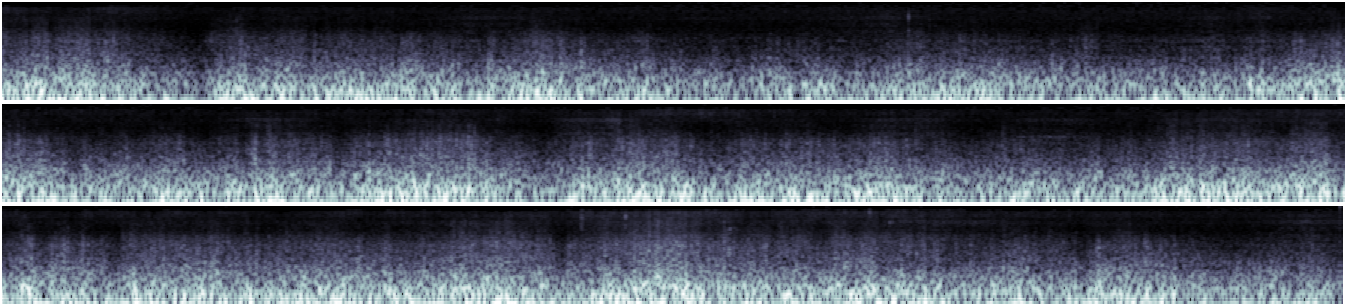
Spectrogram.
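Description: Wind buffeting the microphone: a low rumble that swells and eases in gusts.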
